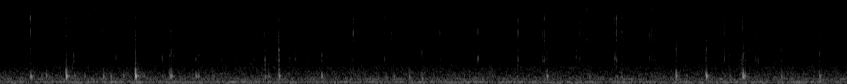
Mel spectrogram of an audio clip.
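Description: Long nails tap quickly on the hollow, curved back of a hand-sized pink plastic detangling hairbrush. The result is a quiet, steady patter of dry, clicky taps with a slight hollow tone around 400 Hz, each dying away almost instantly. A few sharper, louder taps stand out over a low, soft rumble.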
